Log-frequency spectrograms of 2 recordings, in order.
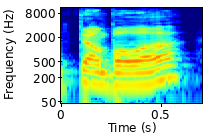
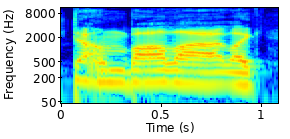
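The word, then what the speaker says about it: Damballa: It's not Dumbala, it's Dambala.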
